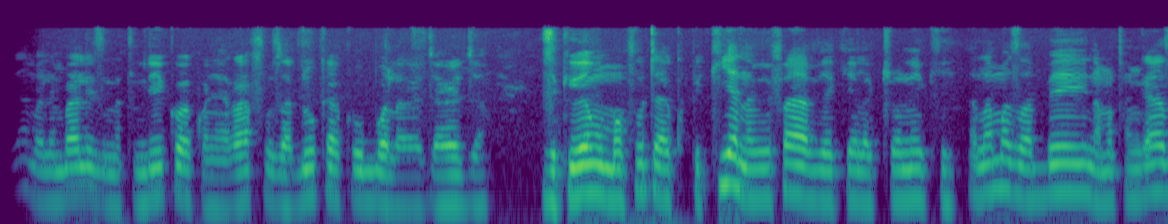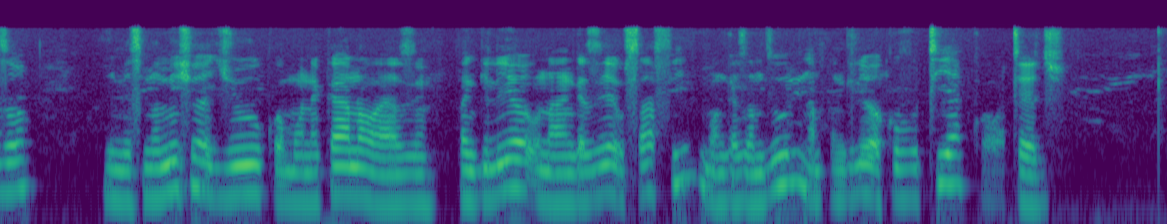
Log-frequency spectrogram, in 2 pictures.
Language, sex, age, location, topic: Swahili, male, 36-49, Nairobi, finance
